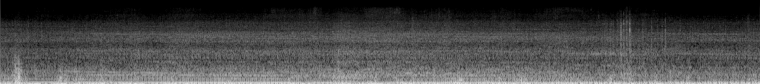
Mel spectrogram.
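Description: Honda X-ADV's parallel-twin engine running under way at city speed, recorded from the bike itself, a steady low rumble.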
